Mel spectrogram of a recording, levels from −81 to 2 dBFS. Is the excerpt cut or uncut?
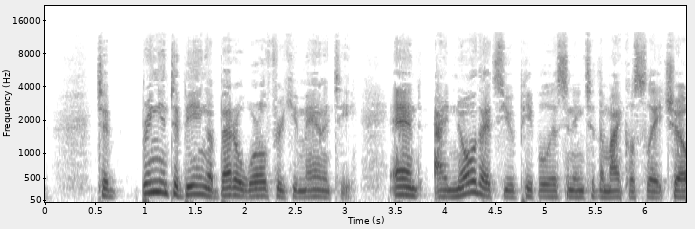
uncut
